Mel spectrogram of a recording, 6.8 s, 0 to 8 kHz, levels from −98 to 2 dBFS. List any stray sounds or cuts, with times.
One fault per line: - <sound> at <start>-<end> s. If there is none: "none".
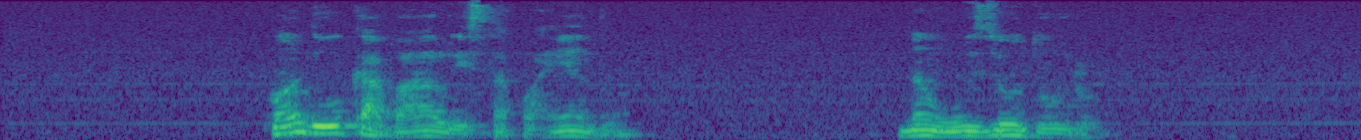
none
